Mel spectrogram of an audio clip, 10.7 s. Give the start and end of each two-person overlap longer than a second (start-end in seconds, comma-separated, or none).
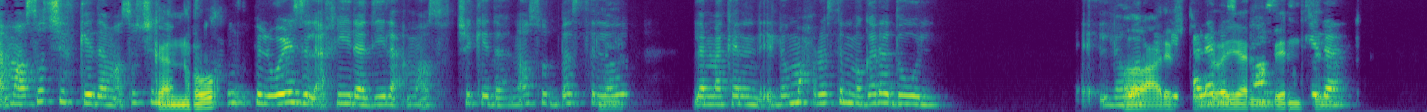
8.4-10.1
